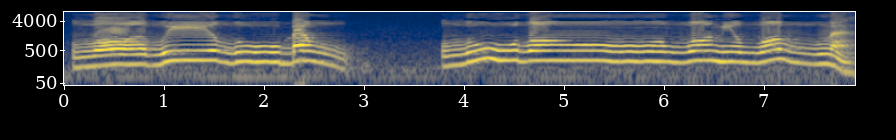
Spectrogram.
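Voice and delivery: Dha, Zi, Zu chanted on long sustained notes; held thick Dha. Shown as a demonstration. Teacher models practice, sustained thick chanting of Dha, Zi, Zu. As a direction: thicken each letter and hold the sound. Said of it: "Suara ditahan".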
